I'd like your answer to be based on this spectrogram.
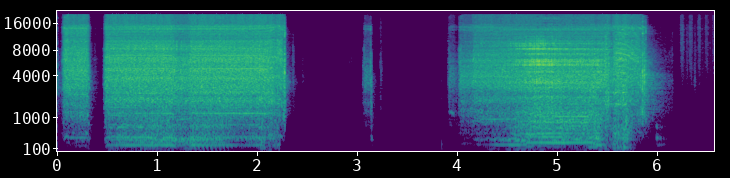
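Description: A power drill whirs in two long bursts while drilling mounting holes for a machine stand, with short blips and a pause between, loud and close.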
